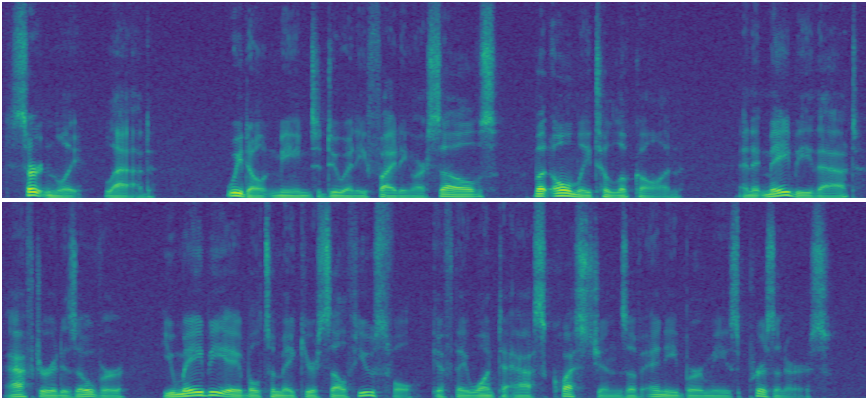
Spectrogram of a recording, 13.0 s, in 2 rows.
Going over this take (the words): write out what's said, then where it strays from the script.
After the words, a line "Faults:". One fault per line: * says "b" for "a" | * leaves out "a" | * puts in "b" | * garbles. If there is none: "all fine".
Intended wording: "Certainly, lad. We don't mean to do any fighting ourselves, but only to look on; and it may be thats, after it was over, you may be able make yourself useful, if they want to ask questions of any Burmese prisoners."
"Certainly, lad. We don't mean to do any fighting ourselves, but only to look on; and it may be that, after it is over, you may be able to make yourself useful, if they want to ask questions of any Burmese prisoners."
Faults:
* says "that" for "thats"
* says "is" for "was"
* puts in "to"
